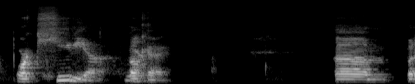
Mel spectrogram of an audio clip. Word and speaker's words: Orquídea: Orquídea. Orquídea. Yeah. Okay. But it's spelled differently than this now.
